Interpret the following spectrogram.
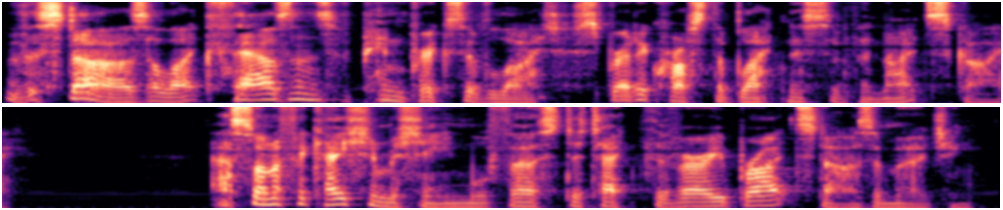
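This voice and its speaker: A man's voice: medium pitch, expressive, moderate pace, slightly rough, faint music behind. A man speaking as an astronomer and guest guide, giving a scripted, explanatory planetarium narration.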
